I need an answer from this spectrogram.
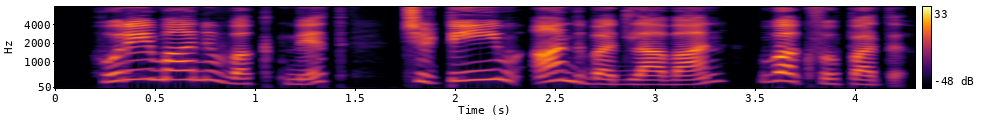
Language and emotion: Kashmiri, neutral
